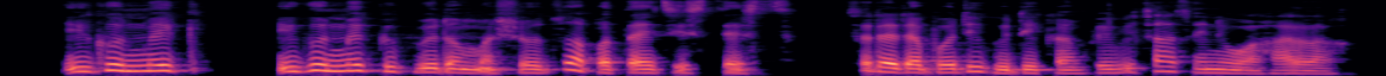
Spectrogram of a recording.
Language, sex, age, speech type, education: Nigerian Pidgin, female, 15-29, spontaneous, tertiary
